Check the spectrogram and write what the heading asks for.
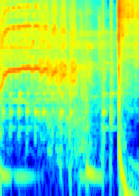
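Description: A horse-whinny sound effect dropped into a break of a DJ remix. The heavy kick-drum beat stops, the neigh rises sharply and quavers for about a second over a low bass note, and the kick beat comes back near the end.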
